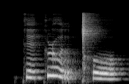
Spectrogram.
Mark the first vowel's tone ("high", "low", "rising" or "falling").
low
